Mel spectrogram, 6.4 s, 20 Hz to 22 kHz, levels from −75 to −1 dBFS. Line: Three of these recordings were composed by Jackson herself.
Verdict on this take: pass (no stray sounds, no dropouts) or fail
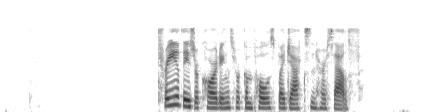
pass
